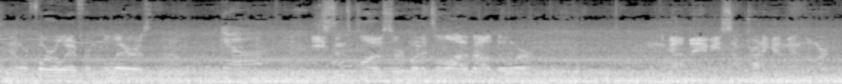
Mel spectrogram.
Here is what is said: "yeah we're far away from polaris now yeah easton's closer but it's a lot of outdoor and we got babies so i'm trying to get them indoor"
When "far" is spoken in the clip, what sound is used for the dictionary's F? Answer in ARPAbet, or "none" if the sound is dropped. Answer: F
